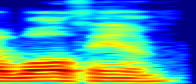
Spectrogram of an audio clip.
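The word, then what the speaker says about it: Waltham: friend Jonathan you'll appreciate from I think it's walam is that how you pronounce it in massachus yeah walam there you go W um move down here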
